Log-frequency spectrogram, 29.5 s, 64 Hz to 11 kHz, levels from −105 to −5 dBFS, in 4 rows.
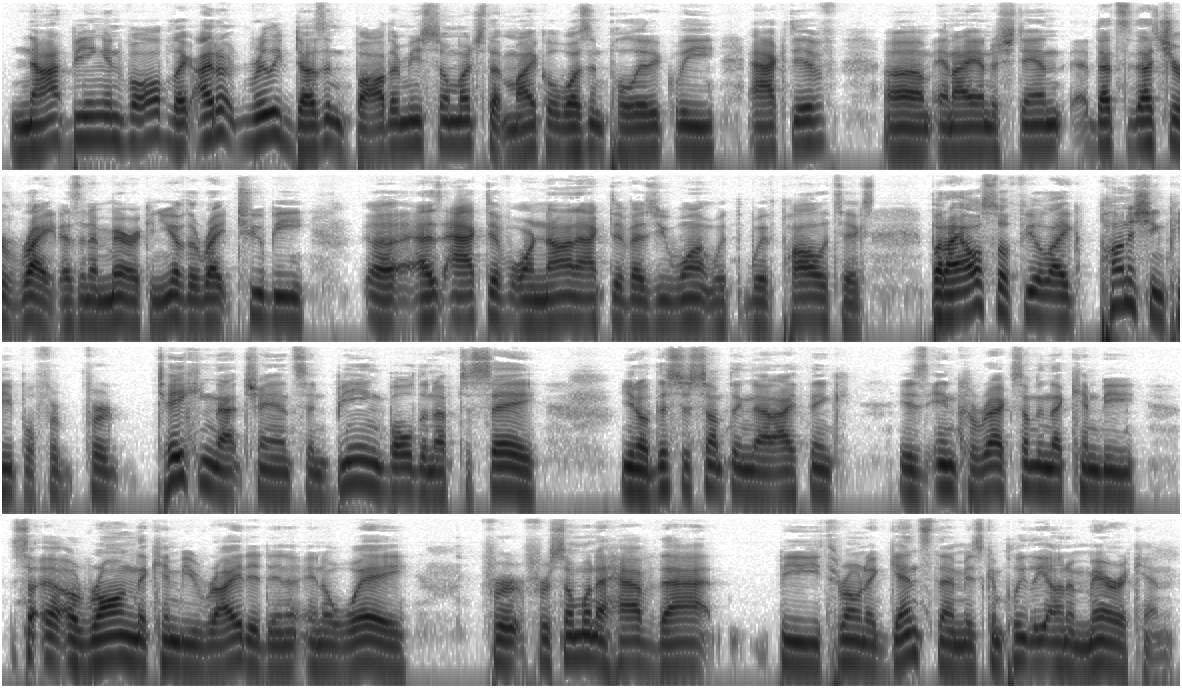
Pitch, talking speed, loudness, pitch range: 125 Hz, 205 wpm, -22 LUFS, 120-140 Hz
